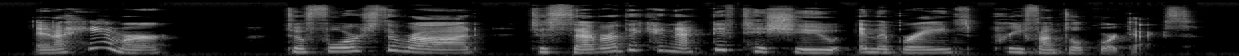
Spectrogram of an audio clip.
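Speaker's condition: No condition

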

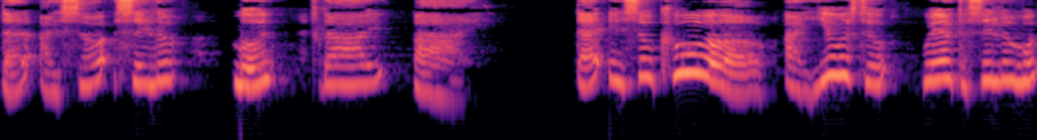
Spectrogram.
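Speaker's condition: Down syndrome; developmental disability

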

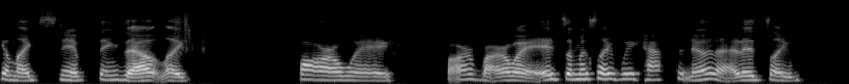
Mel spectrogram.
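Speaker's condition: Friedreich's ataxia

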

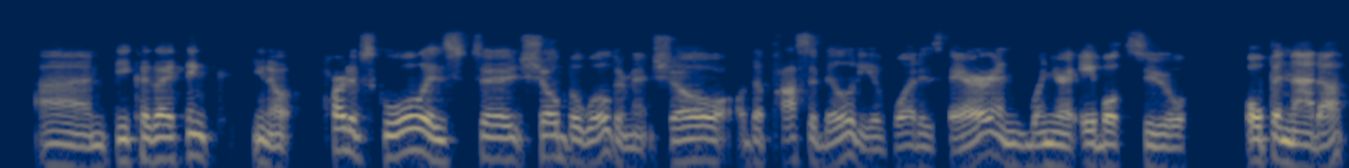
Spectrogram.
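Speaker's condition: No condition

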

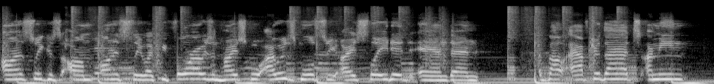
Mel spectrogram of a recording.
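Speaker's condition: No condition

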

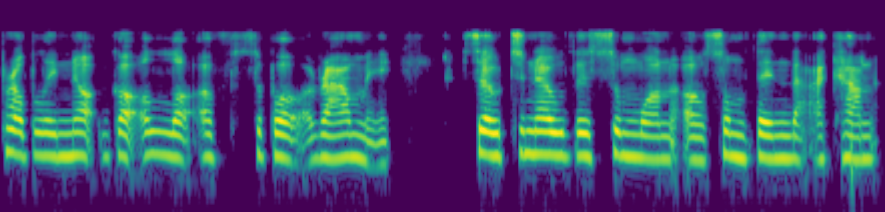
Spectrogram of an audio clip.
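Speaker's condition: Primary lateral sclerosis; leg tightness, foot catching, then upper limbs, writing, speech; first diagnosed hereditary spastic paraplegia, later changed; speech affected, noticed about 12 months before others noticed

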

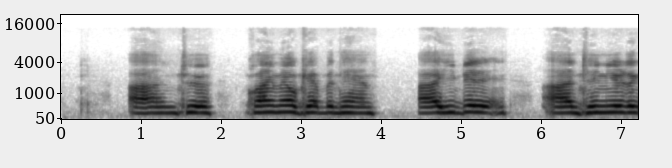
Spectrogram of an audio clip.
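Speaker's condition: Cerebral palsy; many physical tasks not possible

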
